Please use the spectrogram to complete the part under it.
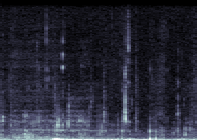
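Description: Biting into and chewing a chewy sun-dried tomato and parmesan snack. Faint, soft, moist chewing and a slight crunch continue steadily with no talk over them.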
